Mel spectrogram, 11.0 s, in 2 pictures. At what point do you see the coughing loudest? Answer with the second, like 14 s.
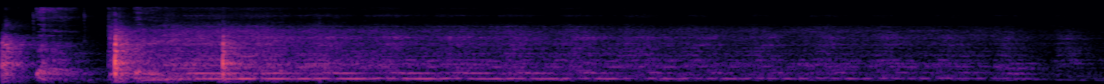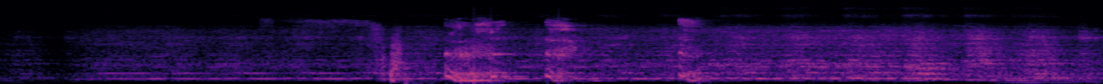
8 s.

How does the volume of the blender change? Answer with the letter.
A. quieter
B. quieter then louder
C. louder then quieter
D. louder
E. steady
B.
